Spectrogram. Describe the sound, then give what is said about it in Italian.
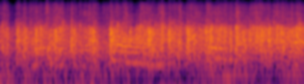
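Applause at a live presentation of a debut album: a dense, even wash of many hands clapping, holding a steady loudness for the whole four and a half seconds with no break or clear fade. “Si sentono gli applausi? Sì, si sente.”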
